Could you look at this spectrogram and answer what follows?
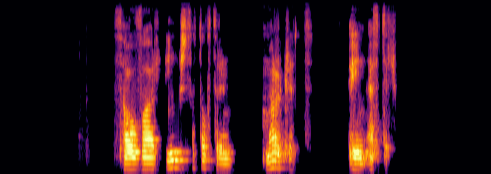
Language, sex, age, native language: Icelandic, male, 30-39, Icelandic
